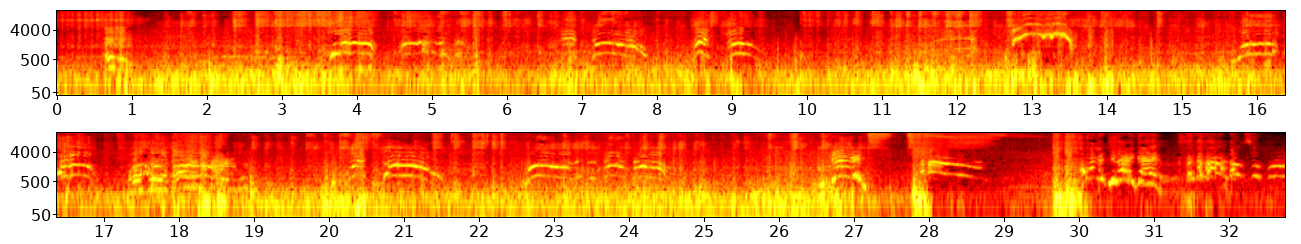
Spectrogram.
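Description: Riders screaming and whooping on a moving roller coaster, short rising-and-falling cries every couple of seconds over a steady rush of wind and ride rumble.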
